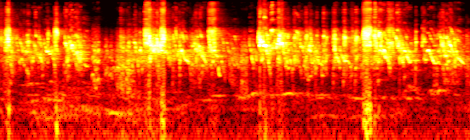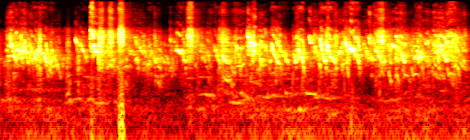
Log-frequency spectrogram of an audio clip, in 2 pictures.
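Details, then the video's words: Several kept budgies keep up busy chirping and squawky chatter, high-pitched warbling notes tumbling over one another with brief sharp tapping sounds. "parakeet chirping sounds| budgie sounds"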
